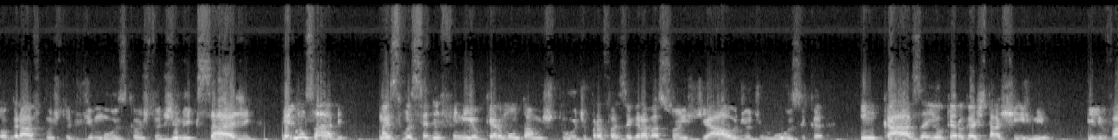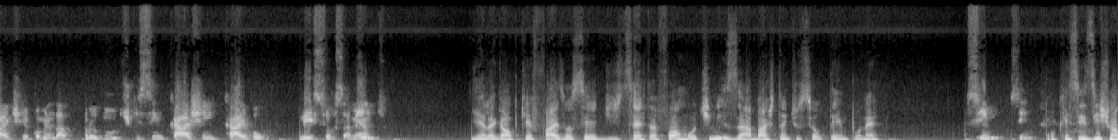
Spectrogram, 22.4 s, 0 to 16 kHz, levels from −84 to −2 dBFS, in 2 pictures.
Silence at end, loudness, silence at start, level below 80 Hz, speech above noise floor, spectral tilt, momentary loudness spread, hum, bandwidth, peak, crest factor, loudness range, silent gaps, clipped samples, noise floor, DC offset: 0 s; -20 LUFS; 0 s; -38 dBFS; 28 dB; -5.5 dB/octave; 9 LU; 60 Hz at -40 dBFS; 16 kHz; -8 dBFS; 12 dB; 3 LU; none; under 0.1%; -48 dBFS; under 0.1%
